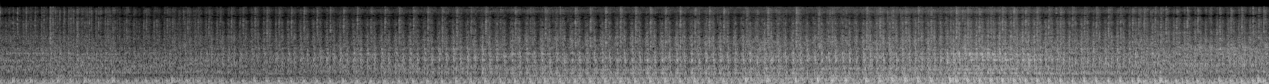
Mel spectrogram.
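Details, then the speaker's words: Small engine, just warmed up after a reluctant start: an even, steady putter of about four beats a second with a loud exhaust. Running much better, normal idle. "Seriously, this thing has been running so much better."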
